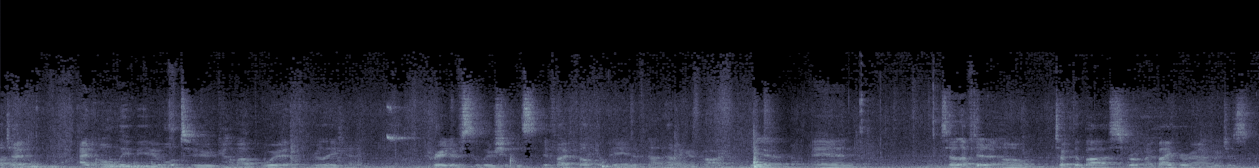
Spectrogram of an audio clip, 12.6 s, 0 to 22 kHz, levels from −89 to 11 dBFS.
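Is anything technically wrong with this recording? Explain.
Yes. There is one fault, a repeated buffer, at 2.90 s. New audio did not reach the output in time. The device replayed its last block instead. That block lasts about 1.45 ms, which fits a 64-sample buffer. It plays three extra times in a row, with a hard join at each repeat. So little time passes that it comes across as a brief click or tiny buzz rather than a stutter. Essentially no audio is lost.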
